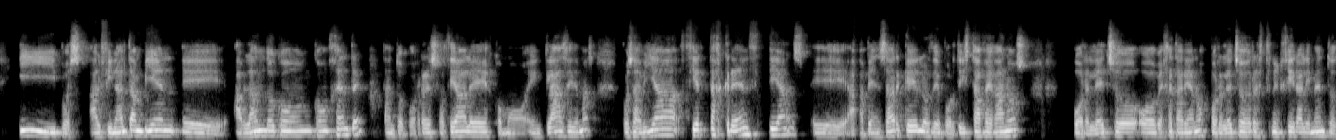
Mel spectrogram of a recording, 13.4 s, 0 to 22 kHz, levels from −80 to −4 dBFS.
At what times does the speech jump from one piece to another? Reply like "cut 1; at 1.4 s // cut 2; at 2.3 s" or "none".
none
